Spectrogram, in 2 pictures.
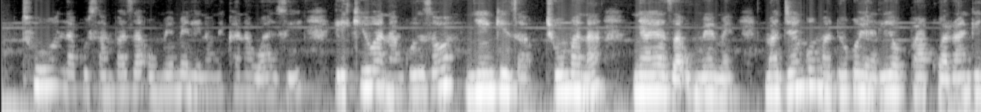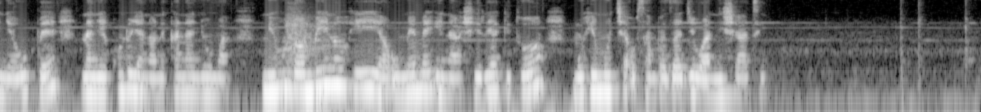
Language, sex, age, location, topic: Swahili, female, 25-35, Nairobi, government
